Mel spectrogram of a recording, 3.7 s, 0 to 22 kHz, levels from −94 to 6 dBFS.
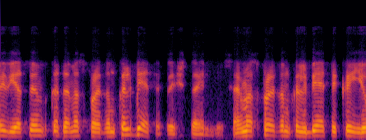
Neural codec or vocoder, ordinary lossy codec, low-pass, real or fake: vocoder, 22.05 kHz, 80 mel bands, Vocos; Opus, 32 kbps; 9.9 kHz; fake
